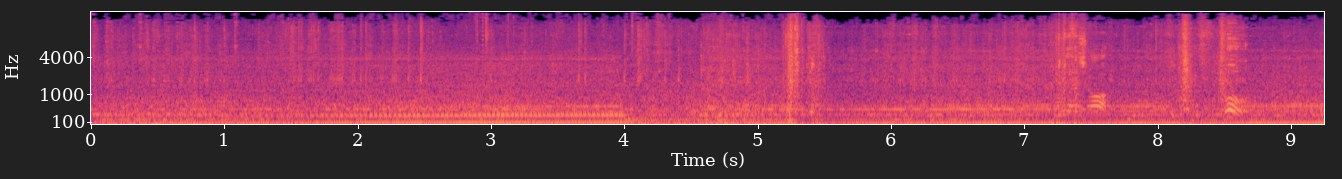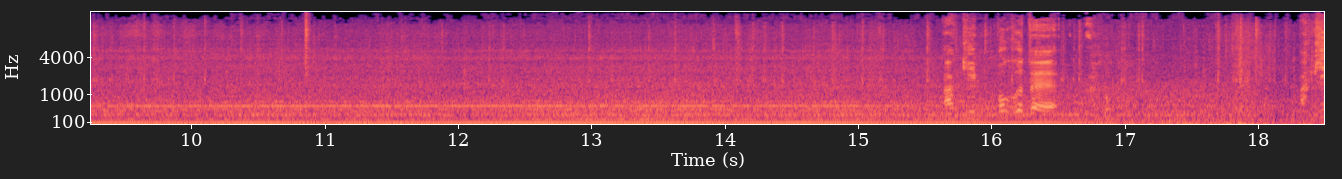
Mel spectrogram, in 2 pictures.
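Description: Nissan Skyline GT-R (R33)'s twin-turbo RB26 straight-six running steadily on the road, heard from inside the cabin as a low drone, its exhaust made gentler by an inner silencer. The engine note changes about four seconds in.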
